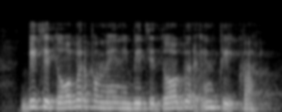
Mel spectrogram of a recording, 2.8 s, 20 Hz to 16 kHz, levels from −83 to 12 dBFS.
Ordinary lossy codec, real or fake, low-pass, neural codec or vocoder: none; fake; 7.2 kHz; codec, 16 kHz, 4 kbps, FreqCodec, larger model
